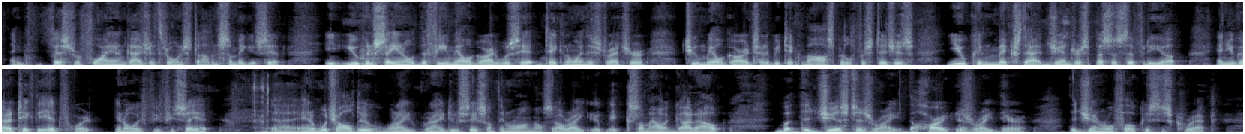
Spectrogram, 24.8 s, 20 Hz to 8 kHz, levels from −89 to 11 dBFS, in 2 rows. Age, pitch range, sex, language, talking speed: 60-79, 80-95 Hz, male, English, 245 wpm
